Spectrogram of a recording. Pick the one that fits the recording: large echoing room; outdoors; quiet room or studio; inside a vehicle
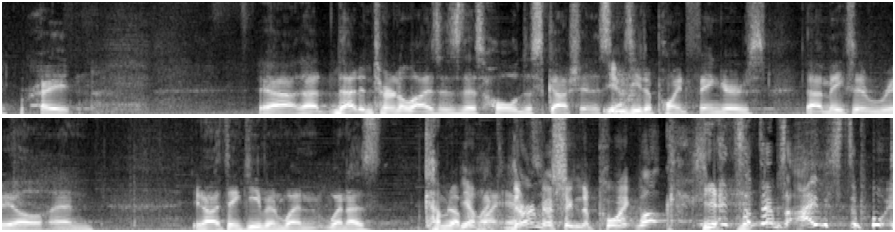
large echoing room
